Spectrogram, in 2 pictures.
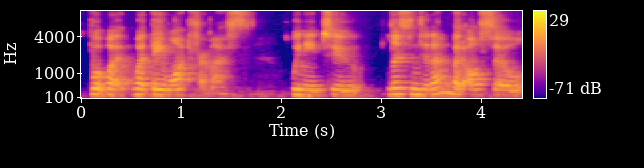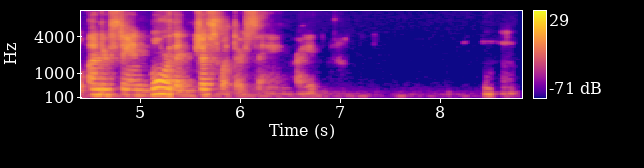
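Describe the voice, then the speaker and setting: A woman's voice: mid-range voice, vocal fry, roomy sound, slight background noise, poor audio. A woman facilitating an online workshop, speaking thoughtfully with frequent fillers and restarts over a video call.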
